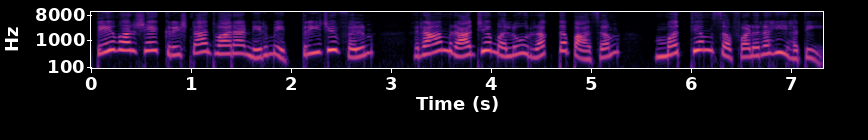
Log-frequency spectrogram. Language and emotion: Gujarati, neutral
